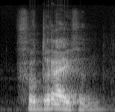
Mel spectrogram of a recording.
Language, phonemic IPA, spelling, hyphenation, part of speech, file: Dutch, /vərˈdrɛi̯.və(n)/, verdrijven, ver‧drij‧ven, verb, Nl-verdrijven.ogg
- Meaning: 1. to expel, to dispel, to drive away 2. to while (away)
